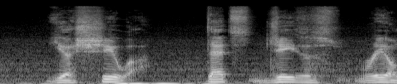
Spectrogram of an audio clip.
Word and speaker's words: Yeshua: and it the the original Hebrew Aramaic language the name Jesus was pronounced Yeshua that's Jesus real name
